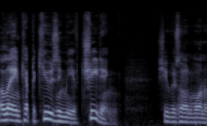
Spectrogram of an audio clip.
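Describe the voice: Someone reads a text aloud. The reading is plain.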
